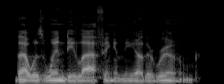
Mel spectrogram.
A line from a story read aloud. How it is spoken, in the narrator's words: Jim calmly say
